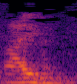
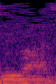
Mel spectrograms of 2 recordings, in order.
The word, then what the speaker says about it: Ivan: You and I would read it and say Ivan. But the Russian pronunciation is Ivan.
